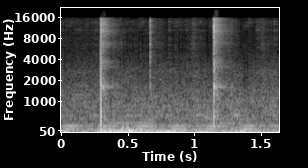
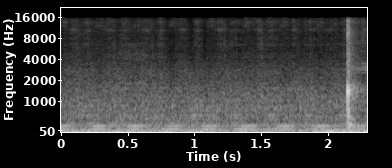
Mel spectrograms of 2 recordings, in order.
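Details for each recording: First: Coffee vending machine AC solenoid valve given AC supply on the bench; single clean snap on power-up, then faint hum; solenoid valve clicking normally. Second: Coffee vending machine AC solenoid valve on AC supply: faint mains hum, then a sharp loud buzzing rattle when energised, unlike the other valve's single click; cause unknown.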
